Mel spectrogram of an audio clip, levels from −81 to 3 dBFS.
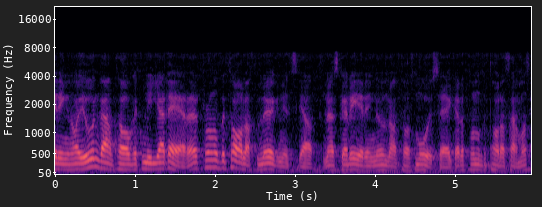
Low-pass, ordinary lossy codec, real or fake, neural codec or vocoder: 7.2 kHz; AAC, 32 kbps; fake; codec, 16 kHz, 2 kbps, FunCodec, trained on LibriTTS, 25 frames a second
